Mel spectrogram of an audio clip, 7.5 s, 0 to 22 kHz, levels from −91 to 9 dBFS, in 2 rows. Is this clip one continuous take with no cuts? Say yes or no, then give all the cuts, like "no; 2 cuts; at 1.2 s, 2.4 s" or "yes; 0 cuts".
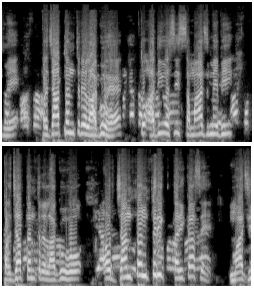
yes; 0 cuts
